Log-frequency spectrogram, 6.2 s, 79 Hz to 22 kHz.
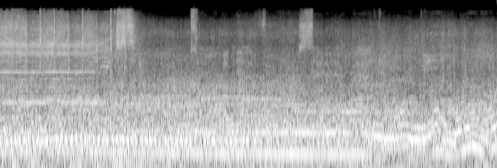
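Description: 1998 Kawasaki 750 SXI Pro stand-up jet ski's two-stroke twin engine running at a steady high speed. Near the end its pitch drops and wavers up and down as the motor bogs and nearly dies.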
